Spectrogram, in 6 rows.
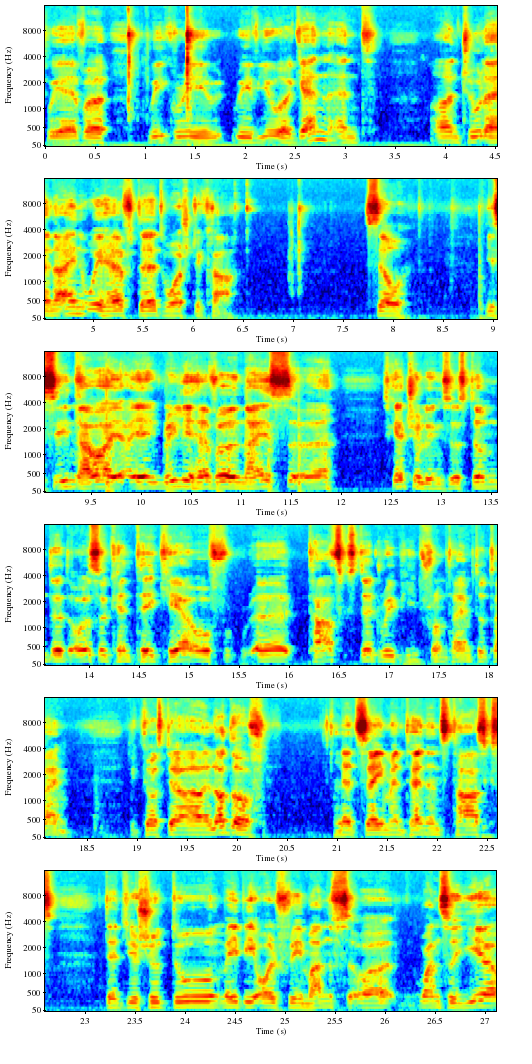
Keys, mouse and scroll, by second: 1.1 f, 6.7 click, 7.2 q.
